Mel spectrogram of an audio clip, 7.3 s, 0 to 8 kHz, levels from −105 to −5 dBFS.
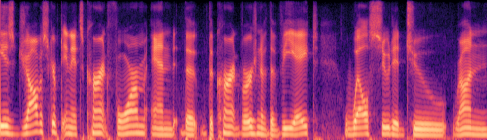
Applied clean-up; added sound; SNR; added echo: none; none; none; none.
